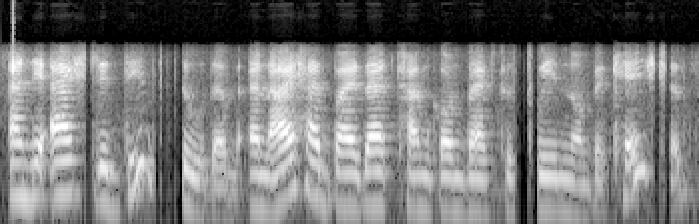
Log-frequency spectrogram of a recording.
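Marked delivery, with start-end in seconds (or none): none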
